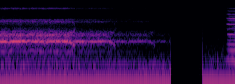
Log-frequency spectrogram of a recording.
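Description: The last chord of a melodic doom/death metal track, on distorted electric guitar, ringing out and slowly fading, then cutting off to silence just before the end.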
